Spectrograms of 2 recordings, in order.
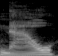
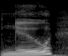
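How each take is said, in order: First: It rhymes with the English word 'now'. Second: It is said with Spanish-style vowels. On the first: "It could be now" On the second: "I'm trying to apply Spanish pronunciation standard to it"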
